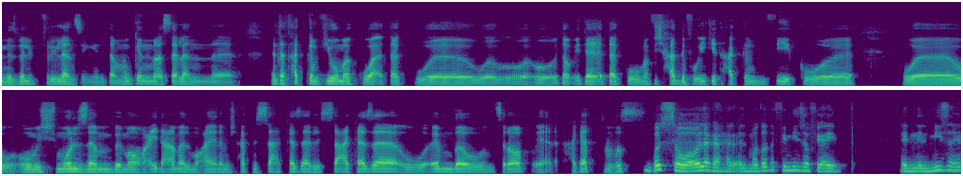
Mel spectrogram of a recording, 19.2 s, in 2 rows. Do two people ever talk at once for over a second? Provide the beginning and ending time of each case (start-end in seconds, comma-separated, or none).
none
